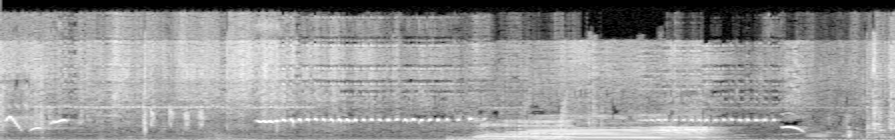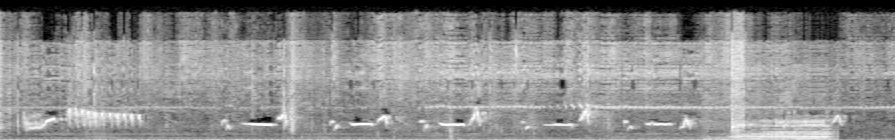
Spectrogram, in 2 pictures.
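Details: Cattle calling companions to return to the pen: a loud, drawn-out moo falling slightly in pitch, lasting about two seconds, then a shorter moo near the end, with birds chirping and a steady low hum between the calls.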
